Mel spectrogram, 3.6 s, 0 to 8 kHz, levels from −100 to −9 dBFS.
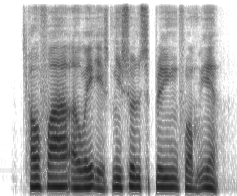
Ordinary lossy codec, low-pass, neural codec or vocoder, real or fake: none; 7.2 kHz; codec, 16 kHz, 1 kbps, FunCodec, trained on Chinese and English, 50 frames a second; fake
